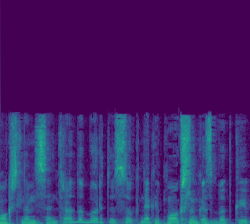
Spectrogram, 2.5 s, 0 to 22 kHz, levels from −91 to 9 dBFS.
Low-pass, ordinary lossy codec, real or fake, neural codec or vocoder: 10.8 kHz; AAC, 48 kbps; real; none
